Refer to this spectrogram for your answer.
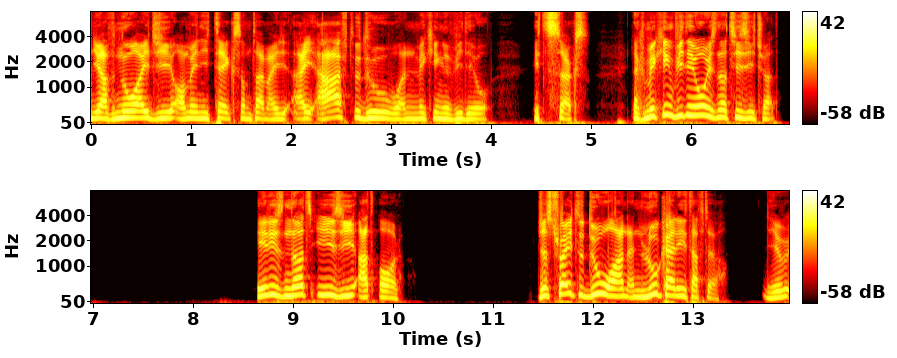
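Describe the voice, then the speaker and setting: Male streamer, high voice, smooth and dry, casual chat. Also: normal speed, long pauses, dry recording. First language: French. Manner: chatty, laughs often, talks straight to chat. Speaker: streamer reacting to tech news.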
